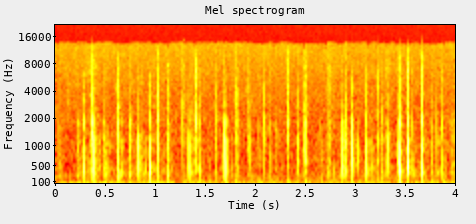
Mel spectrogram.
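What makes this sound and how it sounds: Fingertips and long nails tap and scratch the cover of a closed, dark green textured leather journal. Quick, dry, quiet taps with a soft midrange knock are interspersed with light scratching strokes over a faint low rumble. Each tap dies away almost instantly.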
